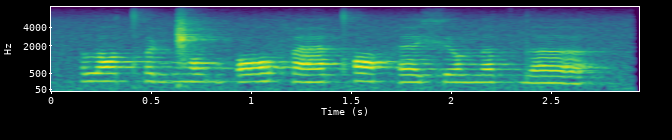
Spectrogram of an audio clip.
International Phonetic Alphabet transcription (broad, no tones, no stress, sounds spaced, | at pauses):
l ɒ tʰ ə ɖ ŋ͡ǁ ɔ m ʔ ɔ f æ tʰ ɒ h ɛ xʲ ɔ n̪ ɜ t d ɜ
